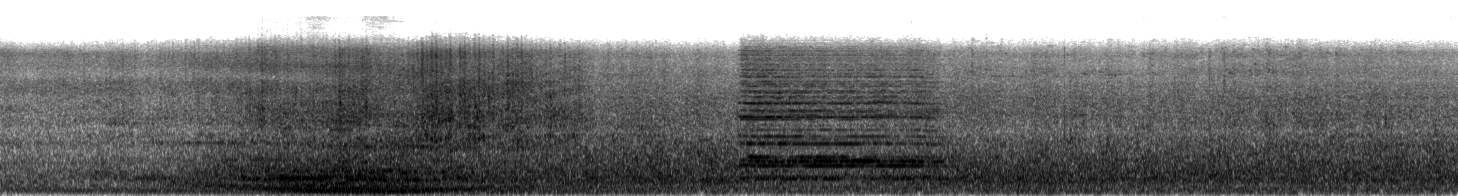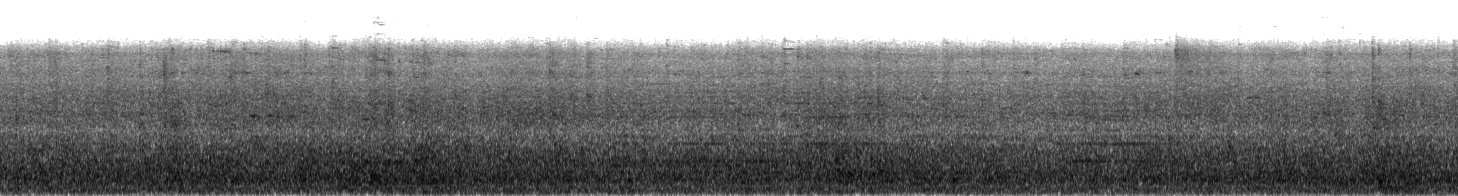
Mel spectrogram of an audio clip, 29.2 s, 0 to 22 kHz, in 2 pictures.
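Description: A GE WDG-4G diesel freight locomotive runs past with a loud engine rumble, and its horn sounds once for about two seconds. Then the double-stack container wagons roll by with a steady clickety-clack of wheels over the rail joints.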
